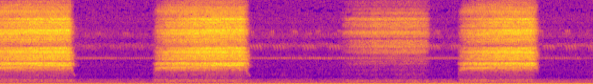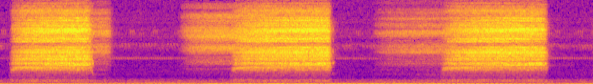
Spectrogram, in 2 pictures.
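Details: Barn owl fledgling, wild, in Israel, getting a rodent from its parents and eating it; a long run of harsh breathy screeches, each roughly a second, coming steadily with short gaps, constant low rumble behind.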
